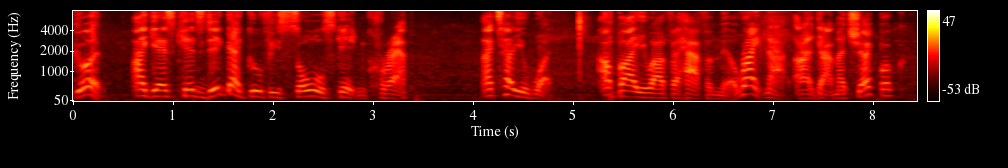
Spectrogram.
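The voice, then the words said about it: Sniveling New Jersey accent. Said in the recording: “he had that Jersey accent, so he's just that the sniveling...”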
